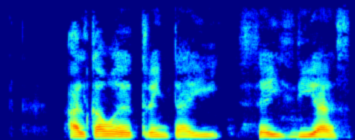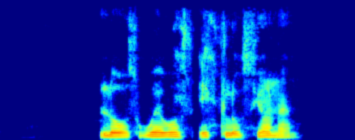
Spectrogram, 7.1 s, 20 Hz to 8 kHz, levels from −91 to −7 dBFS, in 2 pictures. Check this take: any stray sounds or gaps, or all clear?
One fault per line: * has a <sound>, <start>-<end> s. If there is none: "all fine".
all fine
